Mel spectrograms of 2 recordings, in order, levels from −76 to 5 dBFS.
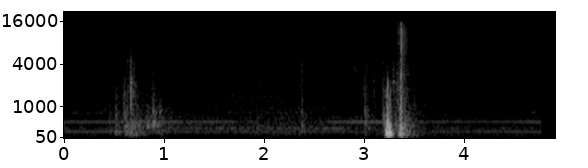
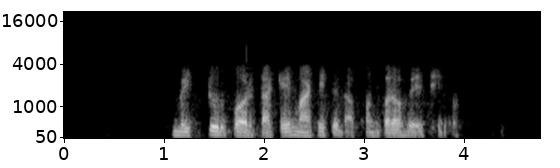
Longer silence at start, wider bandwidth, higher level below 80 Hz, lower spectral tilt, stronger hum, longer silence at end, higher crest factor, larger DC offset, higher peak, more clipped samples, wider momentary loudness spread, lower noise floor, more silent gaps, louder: second, 0.5 s vs 1.1 s; first, 15.5 kHz vs 4 kHz; second, -68 dBFS vs -50 dBFS; second, -6 dB/octave vs -10 dB/octave; neither; first, 1.45 s vs 0.85 s; first, 28 dB vs 20 dB; neither; second, -12 dBFS vs -2 dBFS; neither; first, 28 LU vs 13 LU; second, -64 dBFS vs -82 dBFS; neither; second, -33 LUFS vs -21 LUFS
